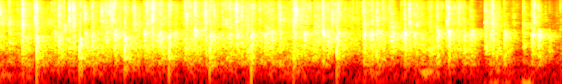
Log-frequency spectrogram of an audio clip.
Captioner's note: audience applauds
